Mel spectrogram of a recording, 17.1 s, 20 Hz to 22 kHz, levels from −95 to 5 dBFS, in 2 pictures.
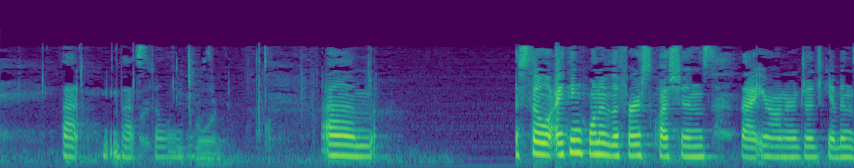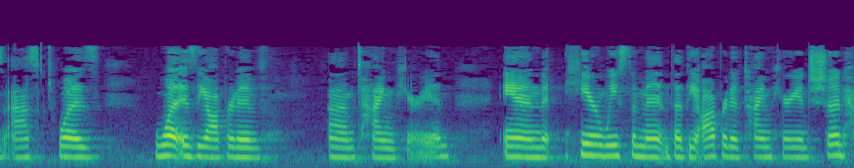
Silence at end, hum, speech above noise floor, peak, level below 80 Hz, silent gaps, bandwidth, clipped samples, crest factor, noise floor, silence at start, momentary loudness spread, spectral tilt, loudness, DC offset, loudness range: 0 s; none; 43 dB; 0 dBFS; -60 dBFS; none; 8.6 kHz; under 0.1%; 18 dB; -60 dBFS; 0.65 s; 16 LU; -4 dB/octave; -17 LUFS; under 0.1%; 7 LU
